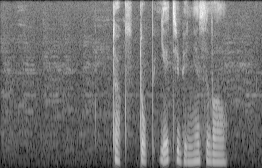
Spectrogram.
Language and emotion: Russian, neutral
